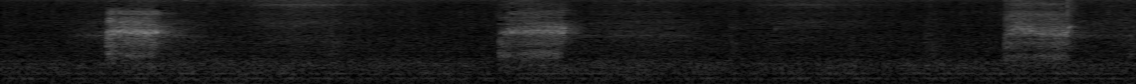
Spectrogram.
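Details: Three short, hoarse screeches from parrots kept in a house crowded with them, spaced roughly two seconds apart against a quiet room with faint background hum.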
